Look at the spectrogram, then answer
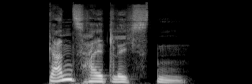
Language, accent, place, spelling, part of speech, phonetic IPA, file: German, Germany, Berlin, ganzheitlichsten, adjective, [ˈɡant͡shaɪ̯tlɪçstn̩], De-ganzheitlichsten.ogg
- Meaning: 1. superlative degree of ganzheitlich 2. inflection of ganzheitlich: strong genitive masculine/neuter singular superlative degree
